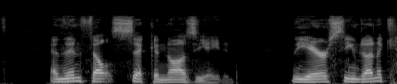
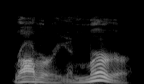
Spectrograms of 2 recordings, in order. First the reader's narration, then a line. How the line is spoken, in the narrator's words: he whispered slowly to himself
